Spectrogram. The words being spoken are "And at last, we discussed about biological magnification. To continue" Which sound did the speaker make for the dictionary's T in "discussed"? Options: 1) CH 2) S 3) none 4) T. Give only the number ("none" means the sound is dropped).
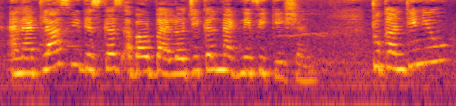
3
